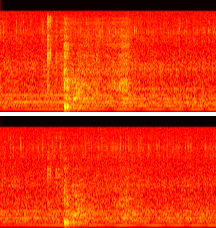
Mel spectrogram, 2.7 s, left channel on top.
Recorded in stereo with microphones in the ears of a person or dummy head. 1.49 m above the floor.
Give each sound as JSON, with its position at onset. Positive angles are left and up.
{"t": 0.6, "sound": "a splash", "side_deg": 80, "distance_m": 5.0}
